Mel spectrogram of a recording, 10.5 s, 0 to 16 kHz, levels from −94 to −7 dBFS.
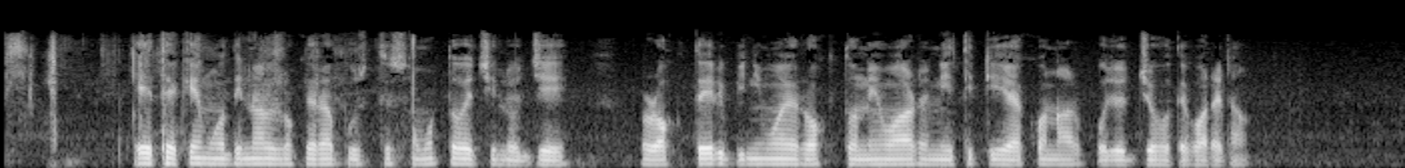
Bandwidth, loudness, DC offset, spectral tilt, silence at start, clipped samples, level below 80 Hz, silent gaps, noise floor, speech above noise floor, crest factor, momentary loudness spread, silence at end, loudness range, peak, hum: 7.8 kHz; -20 LUFS; under 0.1%; -6 dB/octave; 0.05 s; under 0.1%; -46 dBFS; none; -60 dBFS; 41 dB; 18 dB; 9 LU; 1.2 s; 2 LU; -2 dBFS; none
